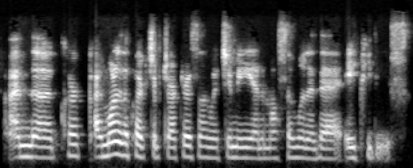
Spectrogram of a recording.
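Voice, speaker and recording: A woman clerkship director with a cold, sounding nasal and speaking quickly. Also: low-pitched, flat delivery, a little mellow, dry recording. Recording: dry, slightly dull audio.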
